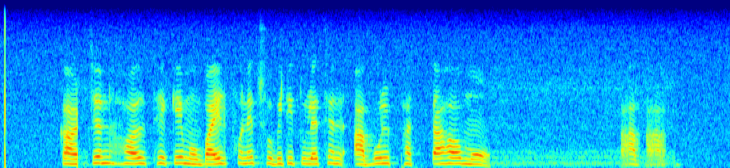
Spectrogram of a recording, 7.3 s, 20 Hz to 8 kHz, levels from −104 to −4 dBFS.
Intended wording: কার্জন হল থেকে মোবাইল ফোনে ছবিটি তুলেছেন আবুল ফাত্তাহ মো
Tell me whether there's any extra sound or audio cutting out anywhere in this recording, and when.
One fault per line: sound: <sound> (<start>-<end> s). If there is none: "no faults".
sound: dropout (0.8-0.9 s)
sound: laugh (6.2-6.7 s)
